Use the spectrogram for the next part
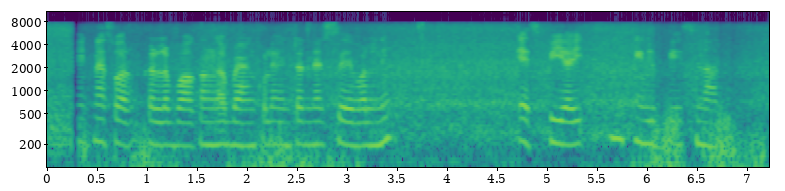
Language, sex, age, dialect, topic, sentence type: Telugu, female, 18-24, Southern, banking, statement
